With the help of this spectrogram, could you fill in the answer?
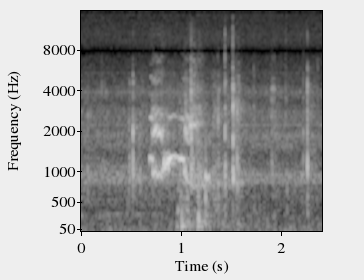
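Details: Domestic cat making short, tonal, mewing sounds while eating, the 'nom nom' noises rising and falling between brief clicks of chewing, with a soft voice praising the cat in the background.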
